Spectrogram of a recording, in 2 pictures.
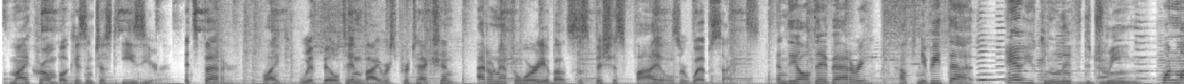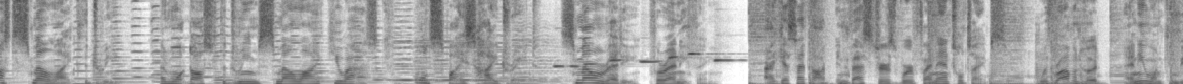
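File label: Commercial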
